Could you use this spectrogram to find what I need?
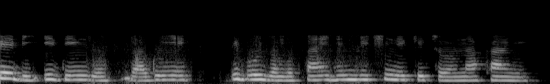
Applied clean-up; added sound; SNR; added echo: neural separator model SepFormer DNS4.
